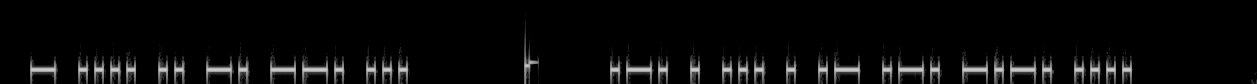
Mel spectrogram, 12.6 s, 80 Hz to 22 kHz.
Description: Morse code, heard as a keyed tone, about 15 wpm, 700 Hz. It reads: THINGS RESEARCH
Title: Sentences from Top 1000 Words - Review Part 4 - New Word Drill - 15wpm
